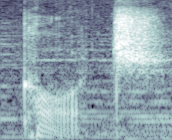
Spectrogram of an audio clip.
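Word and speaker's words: Koch: So this is a name of German origin and this is why in English the pronunciation is not obvious and it's never 100% sure and accurate I suppose.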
